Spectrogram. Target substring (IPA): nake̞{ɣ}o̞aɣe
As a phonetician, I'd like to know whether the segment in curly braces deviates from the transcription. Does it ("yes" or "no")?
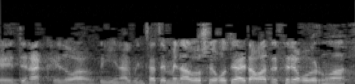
yes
